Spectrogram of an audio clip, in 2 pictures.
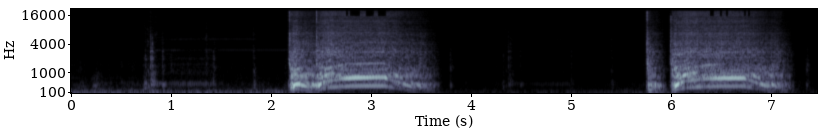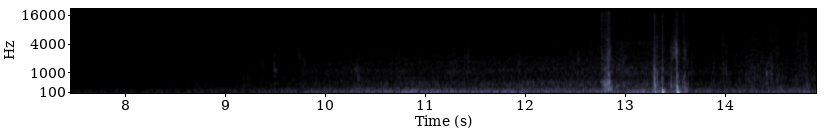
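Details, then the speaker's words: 2008 Ford Edge with replacement eBay starter, engine hot after 10-minute drive: two short bursts of free-spinning whir rising in pitch, no cranking beat; starter spins but pinion won't engage when hot, worked when cold. "Sounds like it's turning, but it's not engaging. I guess after the heat. I don't know, but it was working good when it was cold, but now that the motor's hot, it's not working."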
